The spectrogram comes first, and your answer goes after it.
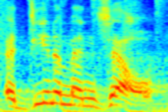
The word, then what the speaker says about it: Idina Menzel: food is dancing the iconic and brilliant idina menzel pronounced exactly as it is spelled is our elsa attendant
